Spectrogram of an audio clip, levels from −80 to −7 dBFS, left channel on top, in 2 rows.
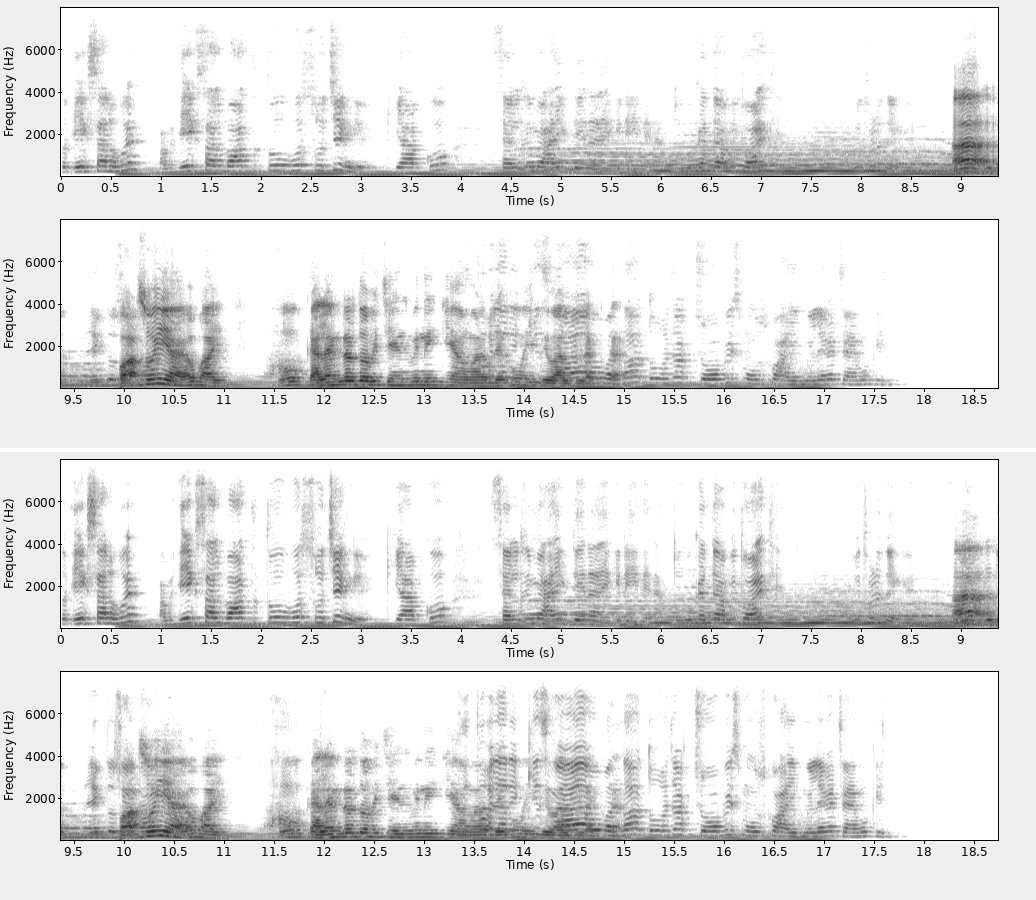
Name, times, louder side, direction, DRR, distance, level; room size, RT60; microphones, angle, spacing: voice 1, 0.0-3.9 4.3-7.3 7.8-8.6 8.9-10.6 11.4-12.1 13.4-17.6, right 4 dB, 70° right, 0.6 m, -39 dB
sound 1, 0.5-17.0, equal, 35° right, 1.2 m, -41 dB
sound 2, 4.6-9.8, equal, 20° left, 0.5 m, -39 dB
voice 2, 8.9-9.3 10.0-11.0 11.5-15.0, left 2 dB, 60° left, 0.6 m, -28 dB
4.1 x 2.4 x 3.3 m
head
